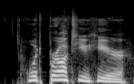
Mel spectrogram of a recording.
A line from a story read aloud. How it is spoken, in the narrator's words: I cried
